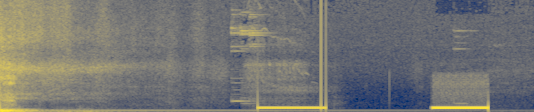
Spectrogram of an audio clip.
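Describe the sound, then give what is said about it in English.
A phone ringback tone sounds twice through the speaker of a phone turned up, as a call is placed to a guest: two steady electronic pulses separated by a pause, after a brief thump and low background hum. “Should we call our special guest? Oh, yeah, let's call our guest. The phone? We just turn the phone up?”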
